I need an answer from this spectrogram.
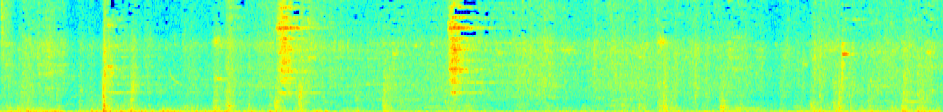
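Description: Indian Railways passenger coach running along the track, heard from its open doorway: a steady low rumble of the wheels on the rails, broken by irregular sharp clacks as the wheels pass over rail joints.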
